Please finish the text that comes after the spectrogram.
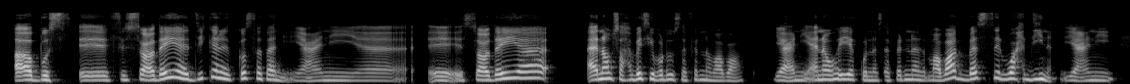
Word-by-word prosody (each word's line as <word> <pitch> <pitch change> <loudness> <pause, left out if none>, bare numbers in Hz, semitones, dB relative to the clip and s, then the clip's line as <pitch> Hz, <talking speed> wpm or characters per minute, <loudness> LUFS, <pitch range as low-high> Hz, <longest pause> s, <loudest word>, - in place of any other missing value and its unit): أ - - +7
أ - - +9
بُص، 205 +1 -2
آآ 195 +1 -1
في 190 +2 -19
السعودية 230 +8 +4
دي 240 +3 -2
كانت 275 -5 0
قصّة 270 0 0
تانية، 210 -8 -4
يعني 180 +2 -6
آآ 175 -1 -9 0.5
السعودية، 275 +9 +2 0.3
أنا 245 +5 +7
وصاحبتي 245 0 +1
برضو 225 0 -2
سافرنا 205 0 -7
مع 175 -1 -5
بعض. 175 +1 -11 0.2
يعني 190 0 -2
أنا 220 +2 +3
وهي 230 0 +2
كنّا 195 -4 -6
سافرنا 210 +3 -5
مع 190 -1 -2
بعض 275 - +5
بس 265 +5 -1
لوحدِينا، 250 -3 +1
يعني 190 +3 -5
210 Hz, 155 wpm, -22 LUFS, 190-250 Hz, 0.5 s, أ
